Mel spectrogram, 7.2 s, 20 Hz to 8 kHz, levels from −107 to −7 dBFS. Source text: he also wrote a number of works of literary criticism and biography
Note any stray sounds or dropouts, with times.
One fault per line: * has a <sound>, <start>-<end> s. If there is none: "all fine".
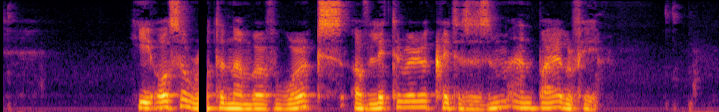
* has a dropout, 2.0-2.1 s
